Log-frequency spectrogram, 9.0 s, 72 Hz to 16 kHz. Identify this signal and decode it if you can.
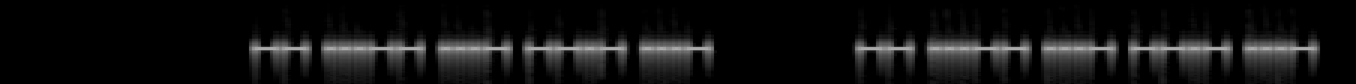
Morse code, heard as a keyed tone, about 25 wpm, 700 Hz. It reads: M3VQV M3VQV
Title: DXCC-100 Call Signs - 5 Characters - Repeated 3x - 25wpm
